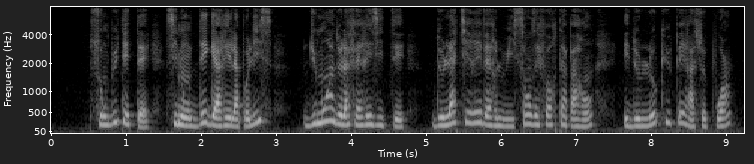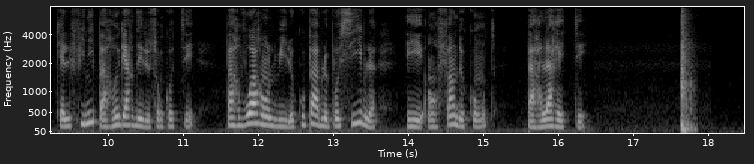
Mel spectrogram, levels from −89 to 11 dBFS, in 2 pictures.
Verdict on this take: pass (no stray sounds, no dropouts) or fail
fail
